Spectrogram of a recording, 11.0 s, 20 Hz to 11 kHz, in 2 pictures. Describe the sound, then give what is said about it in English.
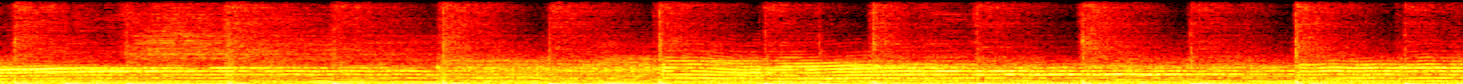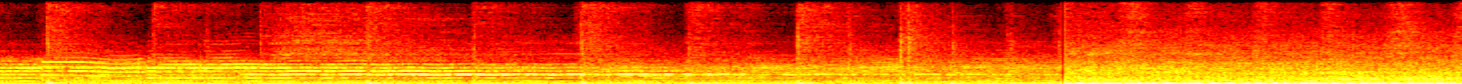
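Big diesel truck engines start up and idle all around at an I-80 truck stop in Iowa with a steady, throbbing drone, then a louder, rougher roar swells in near the end as another engine fires up. No one speaks. “We've got trucks all around us starting up.”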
